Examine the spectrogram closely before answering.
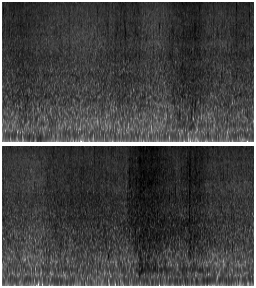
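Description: Small waves lapping and washing over shallow sand at the shoreline, swelling louder about three and a half seconds in and again around eight seconds, over a low steady rumble.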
